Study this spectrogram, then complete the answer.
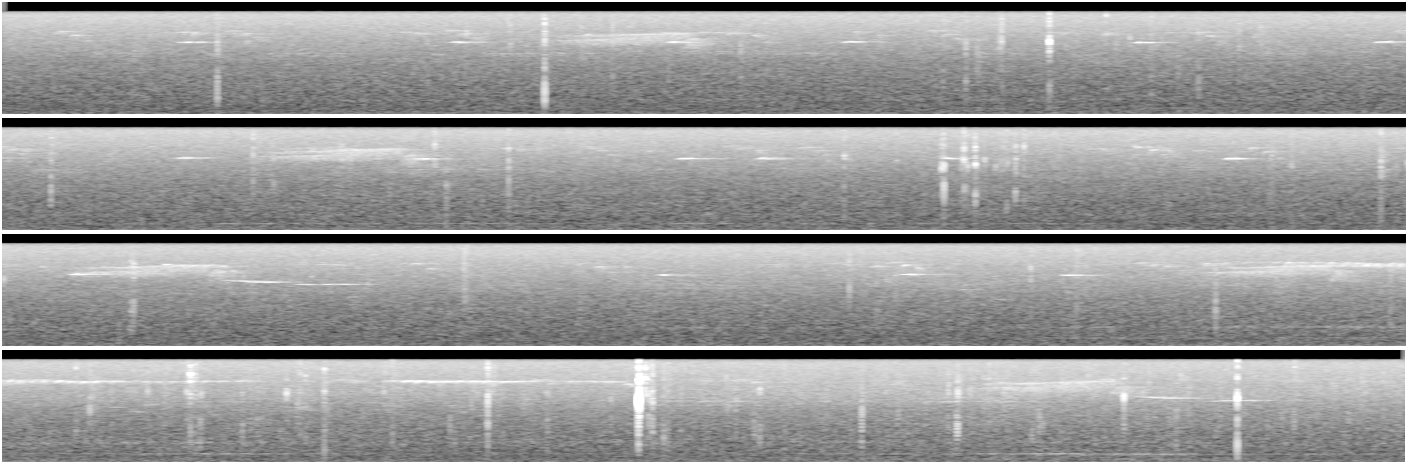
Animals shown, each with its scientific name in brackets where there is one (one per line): Brown Creeper (Certhia americana)
unidentified call
Northern Parula (Setophaga americana)
Black-capped Chickadee (Poecile atricapillus)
